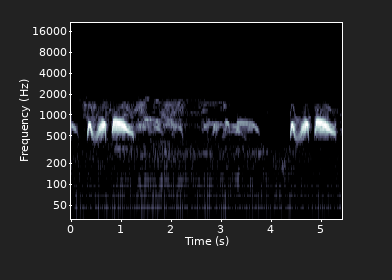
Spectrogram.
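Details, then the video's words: Spotted dove used to train decoy birds, cooing in low, mellow paired notes: two strong coos, a stretch of soft drawn-out cooing, then another loud pair of coos at the end. "Luyện cu gáy mồi gù mỏi cổ vơi vdeo này/ cu gáy thúc gù"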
